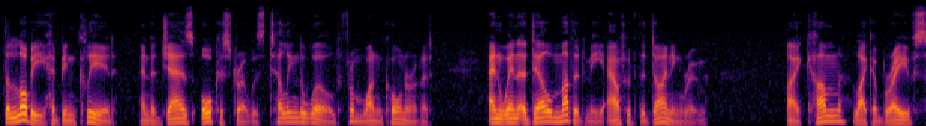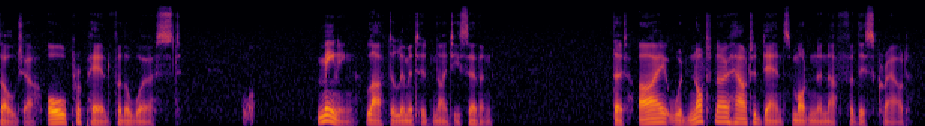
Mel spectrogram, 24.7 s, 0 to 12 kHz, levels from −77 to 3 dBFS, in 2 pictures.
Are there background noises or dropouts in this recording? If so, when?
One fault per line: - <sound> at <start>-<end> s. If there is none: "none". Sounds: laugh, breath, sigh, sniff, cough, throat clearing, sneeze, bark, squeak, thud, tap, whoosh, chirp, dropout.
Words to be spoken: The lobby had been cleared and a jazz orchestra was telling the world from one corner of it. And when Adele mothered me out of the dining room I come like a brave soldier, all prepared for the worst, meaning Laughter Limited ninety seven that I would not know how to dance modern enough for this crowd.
- laugh at 15.6-15.7 s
